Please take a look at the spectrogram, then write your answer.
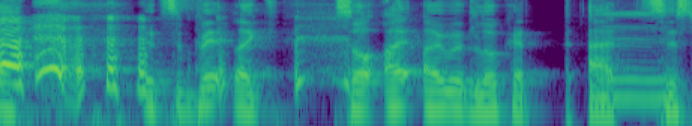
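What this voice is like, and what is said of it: Usual voice. Nothing is said of it.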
